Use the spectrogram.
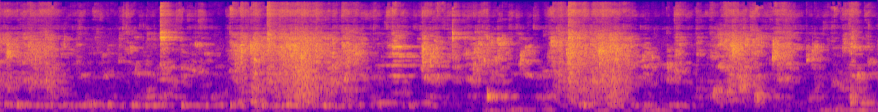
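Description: Running water splashes over dishes rinsed in a kitchen sink, a continuous gurgling stream with bursts of heavier splashing and clatter, close and moderately loud with no talk.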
